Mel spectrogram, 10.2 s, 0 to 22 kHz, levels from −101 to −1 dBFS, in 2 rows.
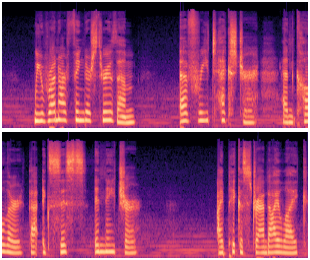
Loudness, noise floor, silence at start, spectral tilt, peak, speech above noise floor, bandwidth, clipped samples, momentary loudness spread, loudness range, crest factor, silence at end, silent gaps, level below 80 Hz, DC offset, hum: -13 LUFS; -42 dBFS; 0.55 s; -3.5 dB/octave; 0 dBFS; 29 dB; 17 kHz; under 0.1%; 7 LU; 2 LU; 14 dB; 0 s; none; -50 dBFS; under 0.1%; none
